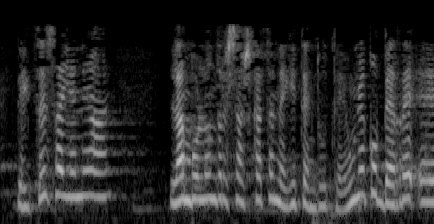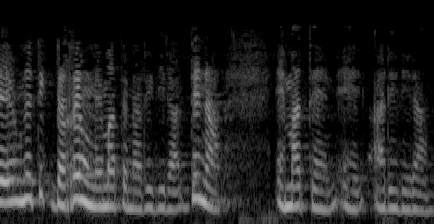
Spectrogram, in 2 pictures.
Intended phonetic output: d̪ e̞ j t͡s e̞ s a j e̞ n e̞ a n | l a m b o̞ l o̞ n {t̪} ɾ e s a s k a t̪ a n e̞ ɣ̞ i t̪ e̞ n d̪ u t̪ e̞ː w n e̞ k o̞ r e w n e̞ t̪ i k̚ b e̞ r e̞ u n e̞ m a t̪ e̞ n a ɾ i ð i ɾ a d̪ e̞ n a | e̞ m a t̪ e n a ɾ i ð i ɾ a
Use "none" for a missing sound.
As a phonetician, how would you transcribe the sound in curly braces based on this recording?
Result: d̪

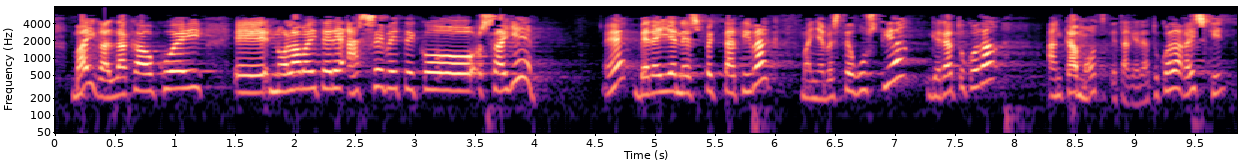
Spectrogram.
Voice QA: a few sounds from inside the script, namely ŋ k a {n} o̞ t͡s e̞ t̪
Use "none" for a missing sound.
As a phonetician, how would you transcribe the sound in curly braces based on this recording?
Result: m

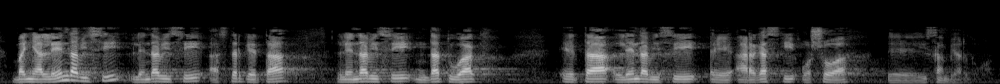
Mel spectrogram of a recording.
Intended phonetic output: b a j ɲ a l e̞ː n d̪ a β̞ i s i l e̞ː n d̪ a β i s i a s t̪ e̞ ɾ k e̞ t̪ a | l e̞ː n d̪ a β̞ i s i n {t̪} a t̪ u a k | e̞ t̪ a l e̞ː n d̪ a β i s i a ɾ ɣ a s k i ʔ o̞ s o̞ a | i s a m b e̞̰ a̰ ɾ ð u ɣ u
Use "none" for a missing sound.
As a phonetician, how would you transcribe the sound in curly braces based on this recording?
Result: d̪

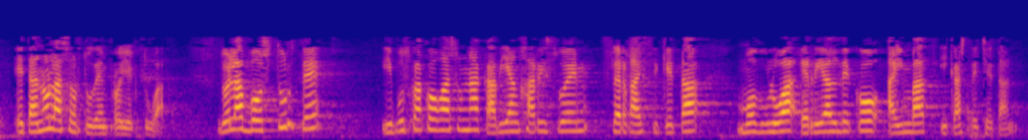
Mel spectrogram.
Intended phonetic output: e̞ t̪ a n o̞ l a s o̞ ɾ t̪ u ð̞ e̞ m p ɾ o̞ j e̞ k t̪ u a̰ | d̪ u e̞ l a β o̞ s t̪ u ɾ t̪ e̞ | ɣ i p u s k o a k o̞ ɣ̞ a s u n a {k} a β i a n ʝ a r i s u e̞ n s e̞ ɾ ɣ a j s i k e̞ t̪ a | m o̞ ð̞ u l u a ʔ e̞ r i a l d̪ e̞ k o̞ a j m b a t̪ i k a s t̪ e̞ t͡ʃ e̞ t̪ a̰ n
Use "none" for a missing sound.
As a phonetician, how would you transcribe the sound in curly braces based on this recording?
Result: k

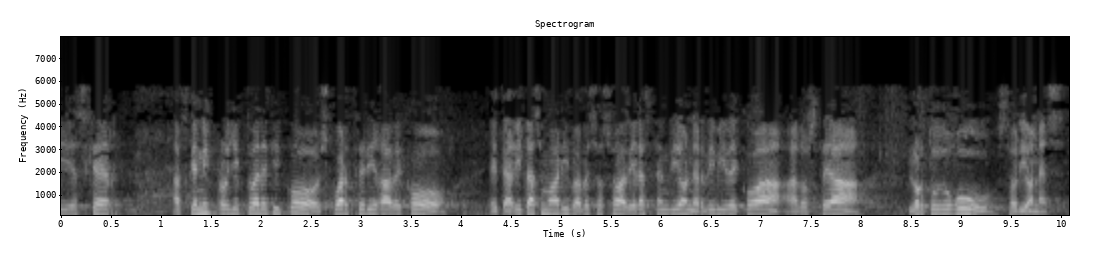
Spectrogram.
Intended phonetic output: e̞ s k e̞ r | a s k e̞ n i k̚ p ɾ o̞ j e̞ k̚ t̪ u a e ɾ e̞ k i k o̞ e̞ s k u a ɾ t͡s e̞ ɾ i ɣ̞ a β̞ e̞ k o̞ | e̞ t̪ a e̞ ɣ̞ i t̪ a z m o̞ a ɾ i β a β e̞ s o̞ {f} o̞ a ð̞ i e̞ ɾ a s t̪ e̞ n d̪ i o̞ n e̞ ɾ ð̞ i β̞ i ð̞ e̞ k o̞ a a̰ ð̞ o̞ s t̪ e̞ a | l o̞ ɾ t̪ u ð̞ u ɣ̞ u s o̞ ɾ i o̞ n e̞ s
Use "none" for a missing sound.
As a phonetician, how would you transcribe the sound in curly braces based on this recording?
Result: s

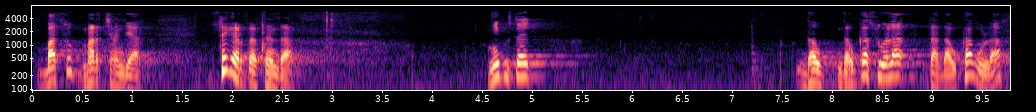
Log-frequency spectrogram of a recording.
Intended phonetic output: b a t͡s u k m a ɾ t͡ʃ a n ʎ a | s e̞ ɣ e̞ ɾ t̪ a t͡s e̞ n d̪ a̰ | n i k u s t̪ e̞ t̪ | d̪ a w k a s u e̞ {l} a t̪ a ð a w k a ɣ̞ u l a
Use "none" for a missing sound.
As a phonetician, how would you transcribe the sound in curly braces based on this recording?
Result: l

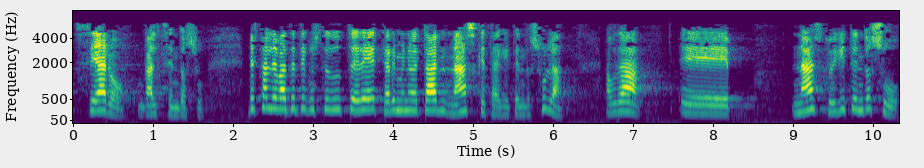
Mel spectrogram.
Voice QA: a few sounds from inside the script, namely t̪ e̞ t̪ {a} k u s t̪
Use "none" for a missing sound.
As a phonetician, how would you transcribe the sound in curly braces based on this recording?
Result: i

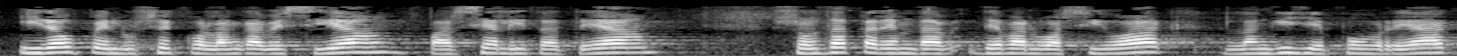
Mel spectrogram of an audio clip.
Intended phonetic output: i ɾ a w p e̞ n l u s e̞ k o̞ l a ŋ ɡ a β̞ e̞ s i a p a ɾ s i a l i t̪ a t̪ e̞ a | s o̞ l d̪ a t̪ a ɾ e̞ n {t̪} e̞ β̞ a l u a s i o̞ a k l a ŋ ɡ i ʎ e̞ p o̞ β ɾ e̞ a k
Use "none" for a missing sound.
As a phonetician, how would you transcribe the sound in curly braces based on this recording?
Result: d̪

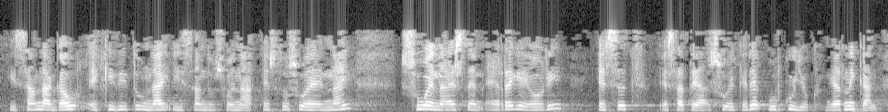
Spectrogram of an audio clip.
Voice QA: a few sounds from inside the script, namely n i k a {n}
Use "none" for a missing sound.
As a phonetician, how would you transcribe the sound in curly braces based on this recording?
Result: n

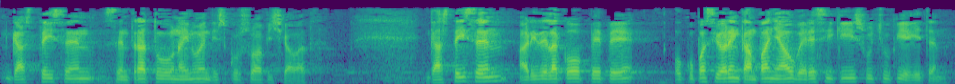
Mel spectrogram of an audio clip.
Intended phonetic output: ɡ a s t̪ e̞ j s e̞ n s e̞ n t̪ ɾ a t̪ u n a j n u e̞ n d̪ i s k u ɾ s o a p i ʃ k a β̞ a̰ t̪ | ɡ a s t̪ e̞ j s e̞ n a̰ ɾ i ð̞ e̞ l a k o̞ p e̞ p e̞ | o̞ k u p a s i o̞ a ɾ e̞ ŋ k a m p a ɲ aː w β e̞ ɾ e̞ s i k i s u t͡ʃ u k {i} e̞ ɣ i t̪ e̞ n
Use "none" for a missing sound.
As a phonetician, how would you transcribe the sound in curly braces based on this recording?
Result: i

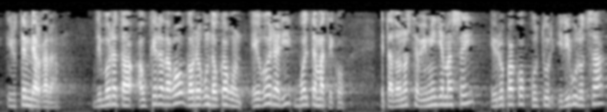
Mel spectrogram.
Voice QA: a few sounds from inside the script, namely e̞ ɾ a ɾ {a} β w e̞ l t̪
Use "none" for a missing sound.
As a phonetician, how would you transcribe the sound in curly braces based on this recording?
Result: i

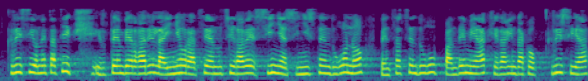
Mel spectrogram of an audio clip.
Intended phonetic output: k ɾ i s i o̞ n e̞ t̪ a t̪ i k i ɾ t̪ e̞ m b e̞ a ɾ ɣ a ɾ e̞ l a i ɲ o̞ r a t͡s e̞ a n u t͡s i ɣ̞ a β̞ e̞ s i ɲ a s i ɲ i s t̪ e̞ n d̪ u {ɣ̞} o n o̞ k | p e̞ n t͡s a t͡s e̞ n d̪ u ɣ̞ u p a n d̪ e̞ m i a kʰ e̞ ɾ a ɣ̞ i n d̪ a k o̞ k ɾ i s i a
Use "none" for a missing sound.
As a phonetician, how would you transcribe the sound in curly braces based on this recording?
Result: ɣ̞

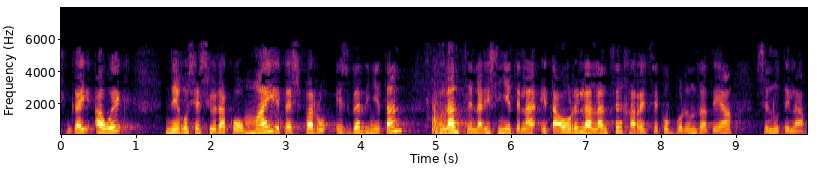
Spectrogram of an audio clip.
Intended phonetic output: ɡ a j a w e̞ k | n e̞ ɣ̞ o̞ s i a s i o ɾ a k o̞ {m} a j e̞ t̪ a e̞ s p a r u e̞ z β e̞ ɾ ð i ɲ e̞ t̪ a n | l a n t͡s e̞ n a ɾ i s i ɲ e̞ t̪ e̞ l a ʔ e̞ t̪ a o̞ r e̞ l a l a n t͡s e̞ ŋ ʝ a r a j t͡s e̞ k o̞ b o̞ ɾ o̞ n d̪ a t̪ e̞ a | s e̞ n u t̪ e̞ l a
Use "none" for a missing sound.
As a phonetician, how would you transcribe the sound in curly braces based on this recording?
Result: m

